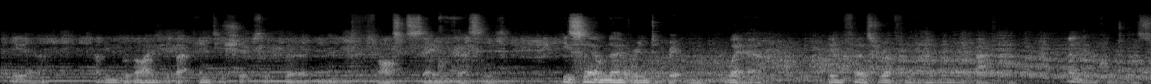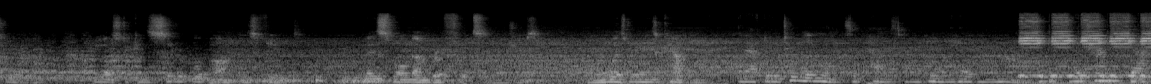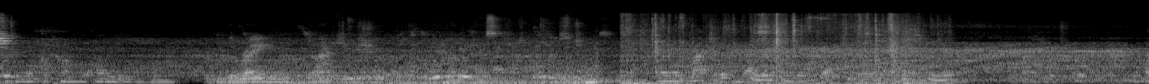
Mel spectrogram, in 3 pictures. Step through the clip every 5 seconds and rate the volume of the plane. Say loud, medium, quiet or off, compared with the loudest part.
loud, loud, loud, loud, medium, medium, loud.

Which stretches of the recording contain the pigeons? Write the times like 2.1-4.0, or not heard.
25.1-32.5.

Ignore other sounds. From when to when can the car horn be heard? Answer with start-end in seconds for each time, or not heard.
21.6-23.1.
